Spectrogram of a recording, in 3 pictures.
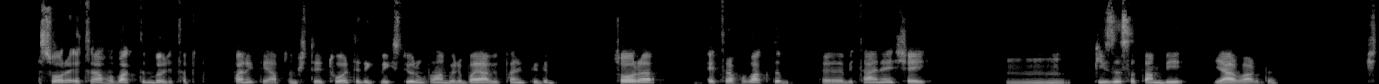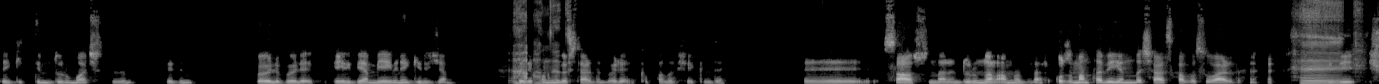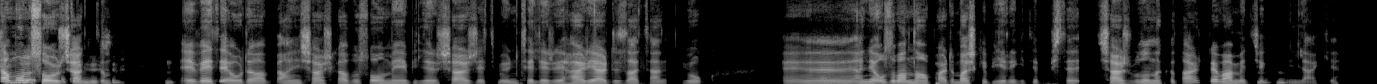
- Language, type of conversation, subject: Turkish, podcast, Telefonunun şarjı bittiğinde yolunu nasıl buldun?
- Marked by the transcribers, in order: other background noise; giggle; "şarj" said as "şarz"; tapping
